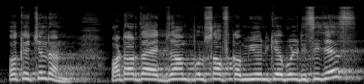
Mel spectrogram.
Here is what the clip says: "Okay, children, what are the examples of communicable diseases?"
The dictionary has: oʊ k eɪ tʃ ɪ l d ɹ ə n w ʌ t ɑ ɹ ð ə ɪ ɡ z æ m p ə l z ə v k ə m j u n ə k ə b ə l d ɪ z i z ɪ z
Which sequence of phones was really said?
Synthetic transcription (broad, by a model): oʊ k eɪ tʃ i l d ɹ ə n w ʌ t ɑ ɹ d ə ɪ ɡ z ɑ m p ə l s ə p k ə m j u n ə k ə b ə l d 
